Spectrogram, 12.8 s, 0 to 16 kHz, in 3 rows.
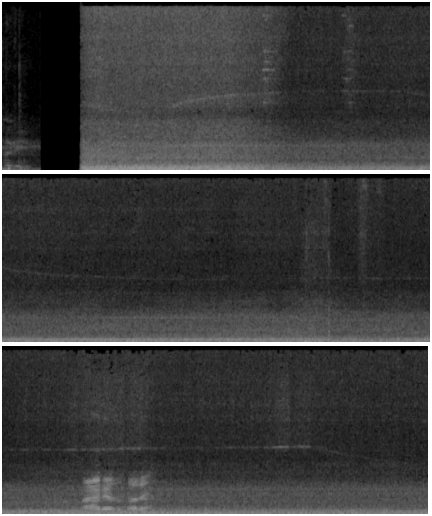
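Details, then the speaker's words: Tata BS6 Phase 2 Cummins diesel with no fault code: with the accelerator fully pressed it barely revs above idle and won't exceed about 1000 rpm (10 on the gauge). Fuel starvation from a kinked diesel supply line. "Driver ने accelerator को पूरी ताकत से दबा दिया है। और यहां आप देख सकते हैं कि कार बिल्कुल भी रेसिंग नहीं कर रही है। यह 10 से आगे नहीं जा रहा है।"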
